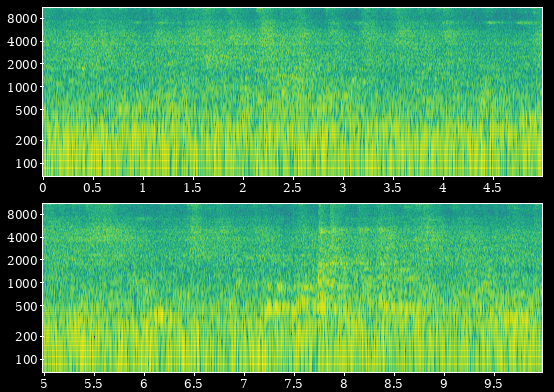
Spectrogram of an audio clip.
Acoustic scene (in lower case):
subway station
